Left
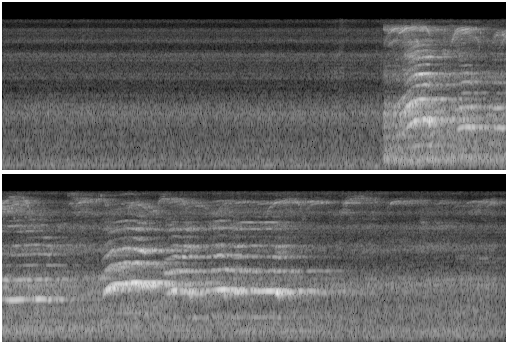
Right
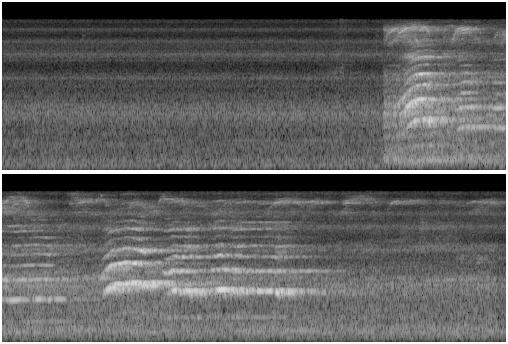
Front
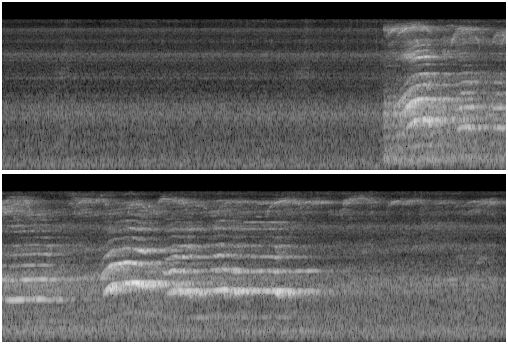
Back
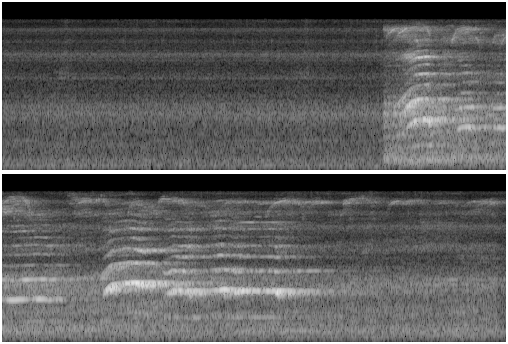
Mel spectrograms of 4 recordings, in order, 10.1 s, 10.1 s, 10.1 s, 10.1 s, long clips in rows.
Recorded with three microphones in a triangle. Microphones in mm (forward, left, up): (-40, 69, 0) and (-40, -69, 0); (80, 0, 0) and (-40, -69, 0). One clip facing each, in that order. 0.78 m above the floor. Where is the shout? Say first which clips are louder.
Left 2 dB, even; 120° left, 1.0 m; by 10.0 s 145° left, 5 m.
